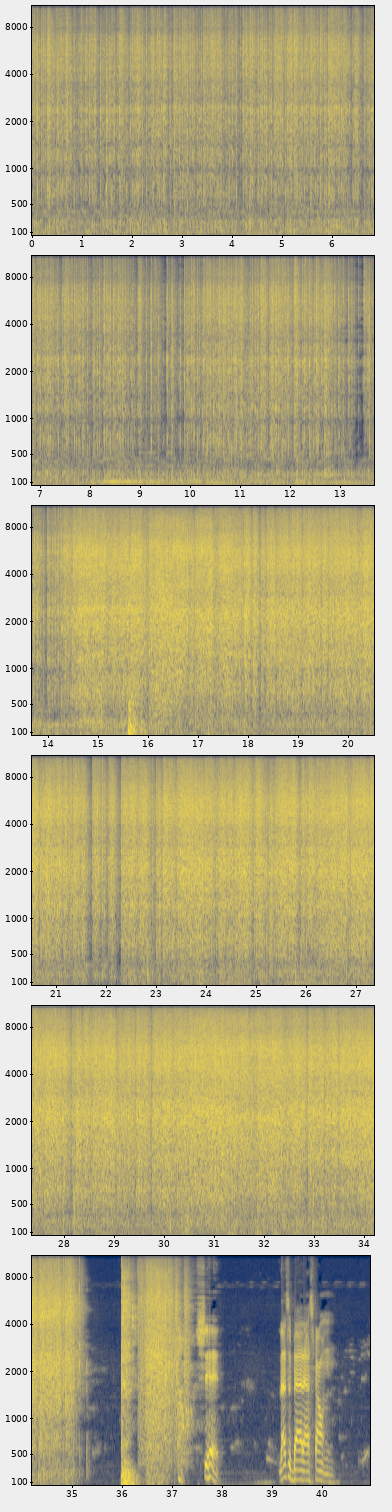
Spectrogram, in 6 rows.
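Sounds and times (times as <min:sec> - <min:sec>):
firework fountain hissing: 0:00.0 - 0:35.4, 0:36.0 - 0:37.9.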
